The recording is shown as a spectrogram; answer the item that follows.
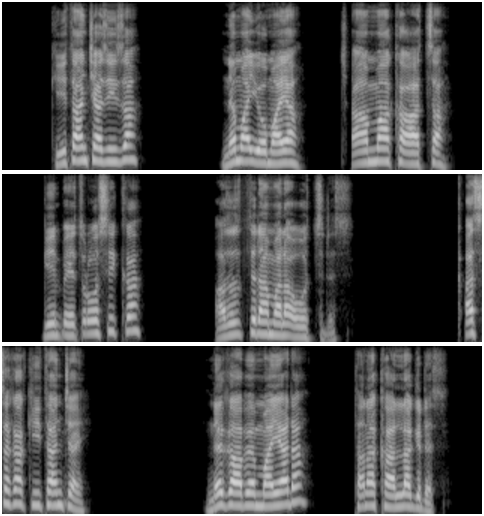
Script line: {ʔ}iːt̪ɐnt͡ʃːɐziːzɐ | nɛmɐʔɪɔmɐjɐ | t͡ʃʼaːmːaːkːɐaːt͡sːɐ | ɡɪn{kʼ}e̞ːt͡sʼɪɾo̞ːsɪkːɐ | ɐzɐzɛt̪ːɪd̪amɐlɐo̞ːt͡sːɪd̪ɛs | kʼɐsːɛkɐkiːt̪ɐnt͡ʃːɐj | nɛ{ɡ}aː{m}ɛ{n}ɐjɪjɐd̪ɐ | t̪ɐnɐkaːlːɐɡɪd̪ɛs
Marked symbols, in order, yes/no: no, no, yes, no, no

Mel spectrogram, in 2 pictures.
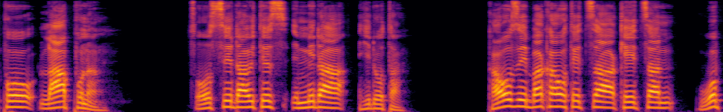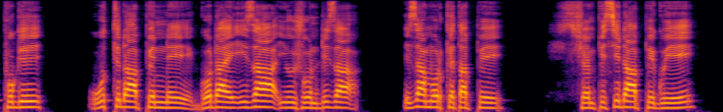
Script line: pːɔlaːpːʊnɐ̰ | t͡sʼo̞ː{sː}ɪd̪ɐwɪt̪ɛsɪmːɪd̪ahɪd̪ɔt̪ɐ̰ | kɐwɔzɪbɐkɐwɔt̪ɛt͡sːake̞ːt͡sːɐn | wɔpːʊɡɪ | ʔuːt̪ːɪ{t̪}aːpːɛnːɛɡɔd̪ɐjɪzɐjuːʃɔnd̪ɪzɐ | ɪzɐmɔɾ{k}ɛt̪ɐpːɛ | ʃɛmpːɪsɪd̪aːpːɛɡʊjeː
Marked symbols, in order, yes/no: yes, no, yes

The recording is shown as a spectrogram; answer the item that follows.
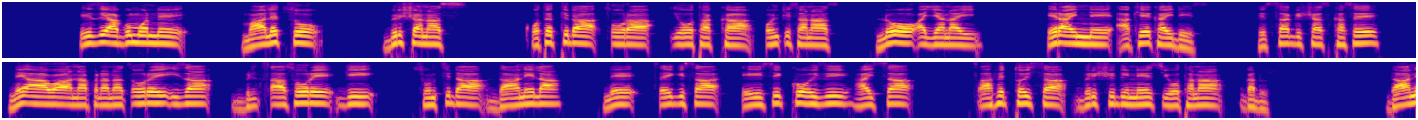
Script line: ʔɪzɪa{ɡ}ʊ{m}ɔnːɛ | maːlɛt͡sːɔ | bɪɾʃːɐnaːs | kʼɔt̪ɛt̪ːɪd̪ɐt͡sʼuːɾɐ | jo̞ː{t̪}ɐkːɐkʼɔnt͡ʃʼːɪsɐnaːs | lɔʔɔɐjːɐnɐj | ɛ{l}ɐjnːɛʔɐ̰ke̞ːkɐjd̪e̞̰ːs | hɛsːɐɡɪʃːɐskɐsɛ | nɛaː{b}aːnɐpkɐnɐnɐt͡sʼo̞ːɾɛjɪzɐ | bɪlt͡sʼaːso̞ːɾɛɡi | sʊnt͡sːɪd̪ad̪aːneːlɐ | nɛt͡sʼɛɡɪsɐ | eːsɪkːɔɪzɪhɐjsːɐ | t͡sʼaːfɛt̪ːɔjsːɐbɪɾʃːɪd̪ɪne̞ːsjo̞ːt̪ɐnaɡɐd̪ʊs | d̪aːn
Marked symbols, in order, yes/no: yes, yes, yes, no, no

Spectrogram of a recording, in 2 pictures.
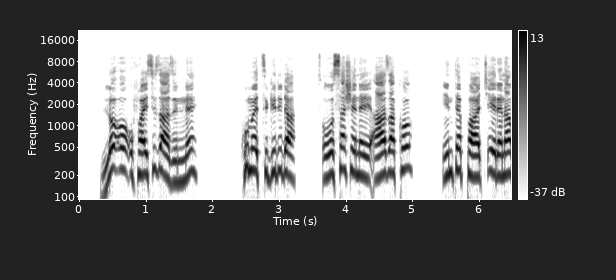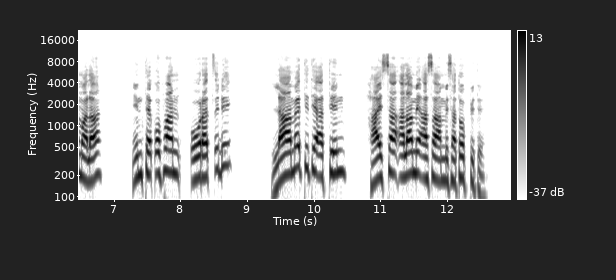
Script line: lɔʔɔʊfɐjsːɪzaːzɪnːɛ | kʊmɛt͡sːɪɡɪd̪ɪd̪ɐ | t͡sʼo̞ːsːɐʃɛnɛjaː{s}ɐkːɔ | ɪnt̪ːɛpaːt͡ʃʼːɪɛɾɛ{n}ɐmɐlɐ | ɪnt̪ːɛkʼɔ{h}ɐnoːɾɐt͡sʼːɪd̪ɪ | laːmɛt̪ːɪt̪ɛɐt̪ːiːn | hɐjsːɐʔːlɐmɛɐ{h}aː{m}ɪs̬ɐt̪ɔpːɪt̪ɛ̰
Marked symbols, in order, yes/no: no, yes, no, no, yes

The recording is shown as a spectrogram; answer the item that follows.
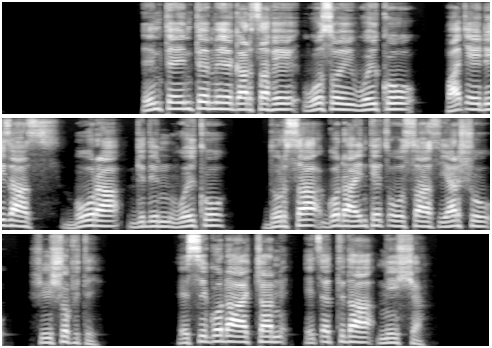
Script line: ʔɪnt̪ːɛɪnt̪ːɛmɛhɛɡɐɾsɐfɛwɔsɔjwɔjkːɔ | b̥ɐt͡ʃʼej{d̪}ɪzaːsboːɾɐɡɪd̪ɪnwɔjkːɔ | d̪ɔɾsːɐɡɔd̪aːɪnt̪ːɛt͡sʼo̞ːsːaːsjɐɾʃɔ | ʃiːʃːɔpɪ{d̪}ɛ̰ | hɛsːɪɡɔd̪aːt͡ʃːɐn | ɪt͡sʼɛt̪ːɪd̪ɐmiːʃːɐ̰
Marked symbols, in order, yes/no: yes, no

